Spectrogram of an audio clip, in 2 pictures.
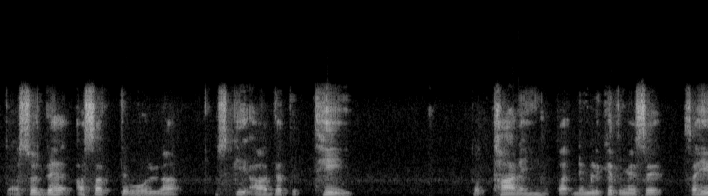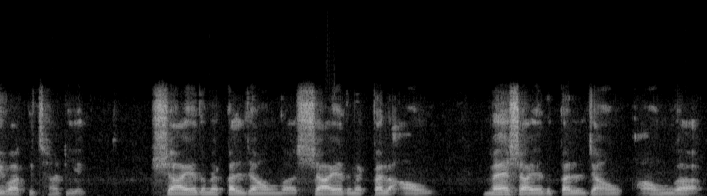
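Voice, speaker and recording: Male tutor with a warm, mellow voice, reads each question and its options aloud, then gives the answer; light hiss behind. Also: mid-range voice, level tone, slow, low-quality recording. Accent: Hindi, north India. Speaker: exam tutor. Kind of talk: reading quiz questions aloud.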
